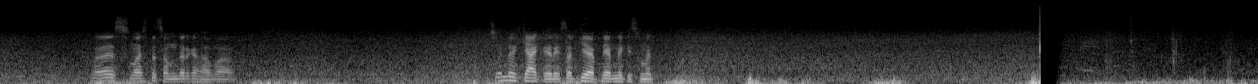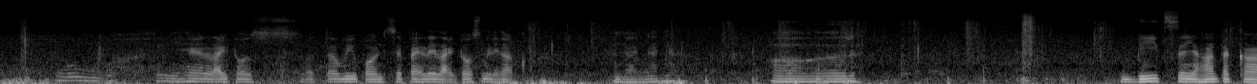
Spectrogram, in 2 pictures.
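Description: A man talks calmly and close up.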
